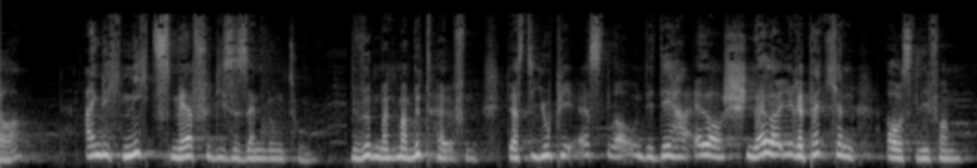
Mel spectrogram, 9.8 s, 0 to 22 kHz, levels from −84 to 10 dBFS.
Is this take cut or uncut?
cut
